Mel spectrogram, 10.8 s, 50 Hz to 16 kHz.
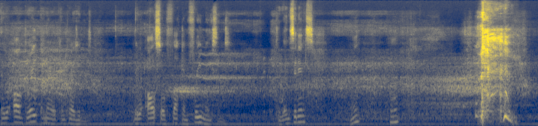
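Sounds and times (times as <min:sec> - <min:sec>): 
speech: 0:00.0 - 0:02.0, 0:02.7 - 0:04.7, 0:05.4 - 0:08.3, 0:09.5 - 0:10.3
steady hum: 0:00.0 - 0:10.7
harsh coughing after taking a dab: 0:09.5 - 0:10.4.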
